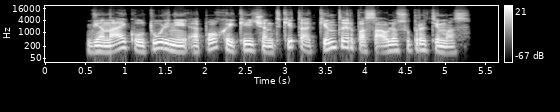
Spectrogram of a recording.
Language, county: Lithuanian, Vilnius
